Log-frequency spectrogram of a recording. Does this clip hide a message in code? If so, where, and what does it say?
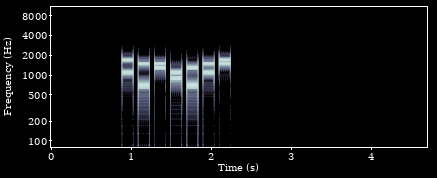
Yes: multi-frequency trunk signalling (R1, as on North American trunks) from 0.9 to 2.2 s, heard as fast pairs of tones, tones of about 140 ms. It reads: KP 70349 ST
